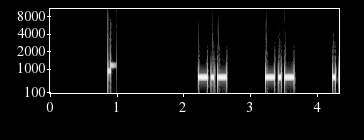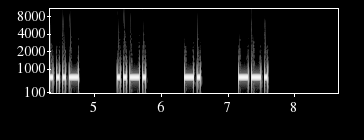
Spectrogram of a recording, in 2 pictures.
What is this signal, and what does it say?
Morse code, heard as a keyed tone, about 25 wpm, spaced as for 12 wpm, 700 Hz. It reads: KK4FNG
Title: USA Call Signs - 4x Character Spacing - 25wpm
